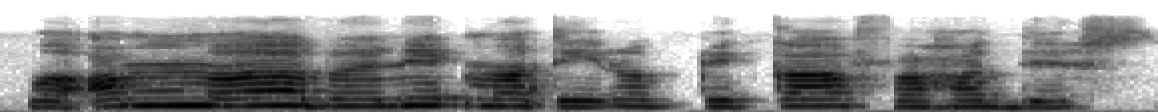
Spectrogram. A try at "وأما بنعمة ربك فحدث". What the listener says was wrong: Meme mushaddad again.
